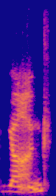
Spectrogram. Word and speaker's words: Jung: How do you actually pronounce you? Is it Jung or Young?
